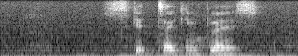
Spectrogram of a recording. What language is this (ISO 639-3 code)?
eng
